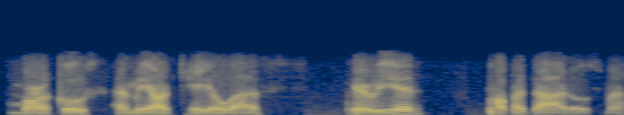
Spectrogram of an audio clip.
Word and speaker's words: Papadatos: That's Marcos Papadatos, and I'll spell it as well. M-A-R-K-O-S P-A-P-A-D-A-T-O-S. Because I had to really work on the pronunciation. It's great. – A little tricky.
